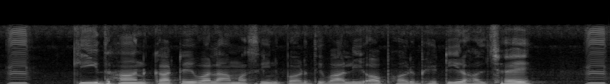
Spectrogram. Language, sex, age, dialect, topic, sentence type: Maithili, male, 25-30, Southern/Standard, agriculture, question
